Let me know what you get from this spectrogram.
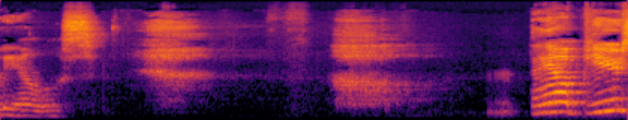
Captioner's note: content sigh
